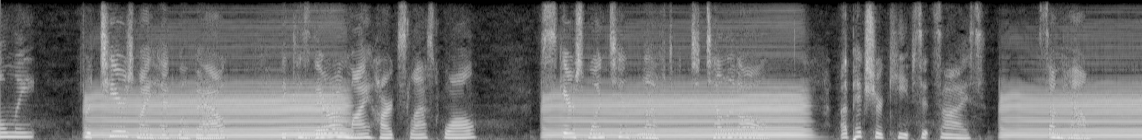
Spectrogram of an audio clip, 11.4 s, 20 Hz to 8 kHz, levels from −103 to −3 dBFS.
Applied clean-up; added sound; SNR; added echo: none; Wind instrument, woodwind instrument; -3 dB; none.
